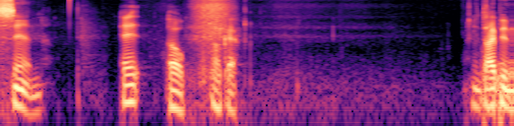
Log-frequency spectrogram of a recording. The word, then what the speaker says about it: Seine: Look it in France that's spelled Seine, but pronounced Seine.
